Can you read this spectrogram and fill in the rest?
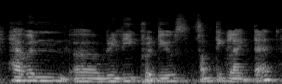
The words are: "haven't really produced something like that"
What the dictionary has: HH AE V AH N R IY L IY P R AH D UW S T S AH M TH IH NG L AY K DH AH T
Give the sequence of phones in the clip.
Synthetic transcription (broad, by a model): HH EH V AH N R IY L IY P R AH D UW S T S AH M T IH NG L AY K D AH T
